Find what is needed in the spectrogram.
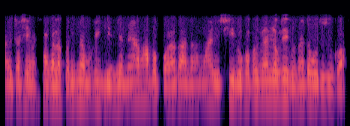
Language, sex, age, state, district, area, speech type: Manipuri, male, 18-30, Manipur, Kangpokpi, urban, conversation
